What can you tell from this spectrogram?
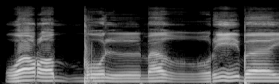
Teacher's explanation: ghain adalah sifatnya rokhawah. Rokhawah itu mengalirnya suara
